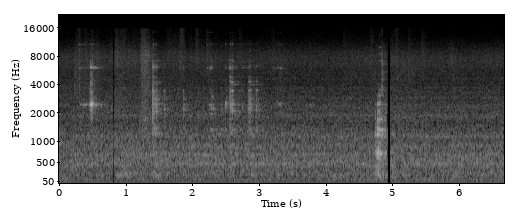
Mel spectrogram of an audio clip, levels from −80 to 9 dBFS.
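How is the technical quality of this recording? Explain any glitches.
Two brief gaps interrupt the recording. Bluetooth dropouts at 0.81 s and from 4.93 to 4.97 s: late wireless packets were likely discarded, leaving a silence of about 15 ms, then about 45 ms, before the sound resumes further along.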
